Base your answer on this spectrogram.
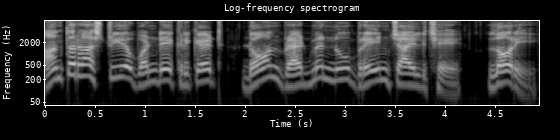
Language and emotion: Gujarati, neutral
